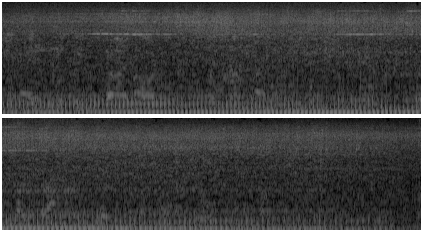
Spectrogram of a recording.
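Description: A small engine running steadily off-screen, fading away near the end.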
